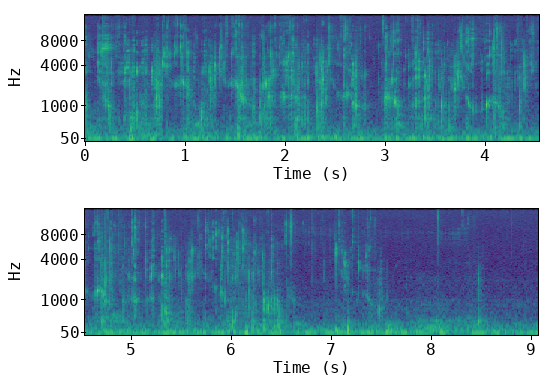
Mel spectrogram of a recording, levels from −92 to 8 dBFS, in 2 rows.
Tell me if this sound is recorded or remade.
recorded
